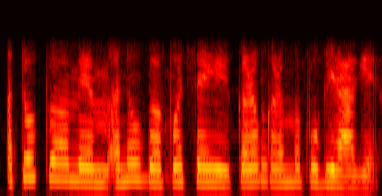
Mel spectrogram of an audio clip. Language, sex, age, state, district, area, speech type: Manipuri, female, 18-30, Manipur, Churachandpur, rural, conversation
